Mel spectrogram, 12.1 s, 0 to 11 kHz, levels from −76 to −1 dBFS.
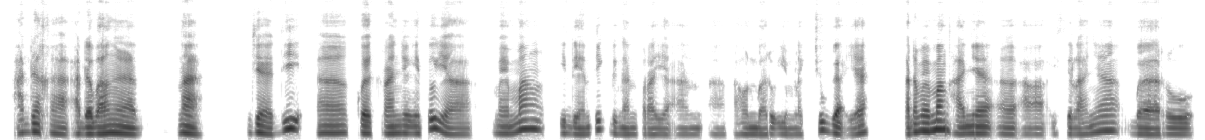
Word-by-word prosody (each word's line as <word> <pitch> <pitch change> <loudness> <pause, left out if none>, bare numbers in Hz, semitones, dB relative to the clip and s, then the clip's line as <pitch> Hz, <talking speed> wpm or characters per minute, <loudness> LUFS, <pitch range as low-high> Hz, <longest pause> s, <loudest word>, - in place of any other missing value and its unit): Ada, 125 +4 +1
Kak, 105 -4 -2
ada 105 -1 +3
banget. 110 -2 +5 0.4
Nah 115 -4 +6 0.5
jadi, 125 - +3
eee, 115 +1 -1
kue 115 -3 +2
keranjang 115 +1 0
itu 180 +12 +2
ya 95 - -1 0.2
memang 160 +11 +1 0.2
identik 110 - -4
dengan 100 - -6
perayaan, 95 0 -8
eee, 95 -2 -17
Tahun 95 +2 -6
Baru 95 +2 -4
Imlek 95 -2 -8
juga 130 -9 +2
ya, 105 +7 -1 0.4
kadang 140 +2 +3
memang 170 +3 +7
hanya, 110 +1 +2
eee, 100 -1 -2
a 95 - -7 0.2
istilahnya 110 +9 -3
baru, 95 -1 0
110 Hz, 140 wpm, -27 LUFS, 95-120 Hz, 0.5 s, memang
